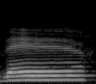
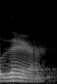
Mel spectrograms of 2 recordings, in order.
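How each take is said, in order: First: "there" stretched long in a French accent; prolonged syllable. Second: Said in the usual way. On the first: Shown as a demonstration. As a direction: draw out "there" slowly, French style. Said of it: "he did prolong that syllable. It sounded like". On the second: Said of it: "prolonged the syllable".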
